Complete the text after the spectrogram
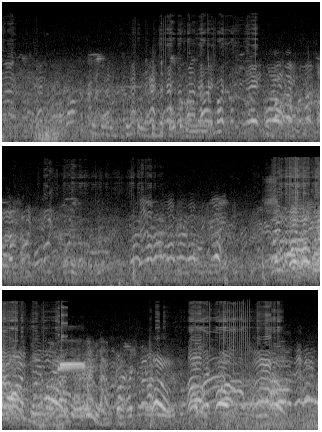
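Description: A crowd of spectators shouts and cheers outdoors, growing louder partway through.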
